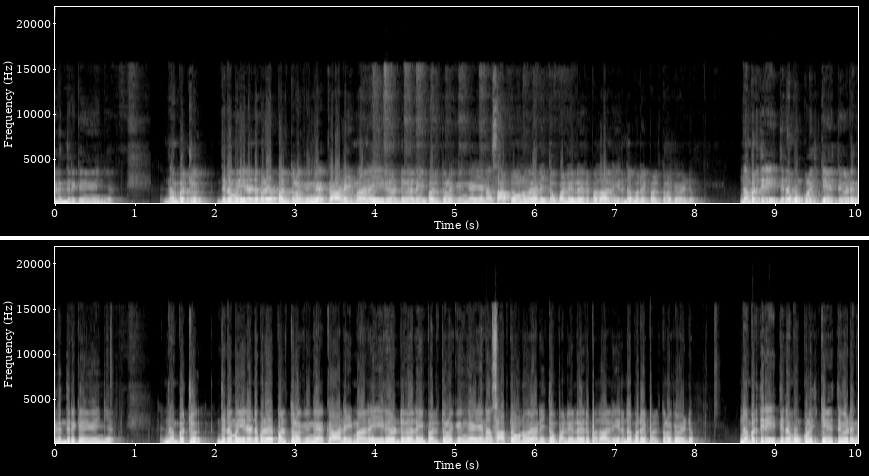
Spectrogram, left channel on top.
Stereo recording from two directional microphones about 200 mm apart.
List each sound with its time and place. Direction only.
0.0 s a man's voice: 45° right (ahead or behind)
